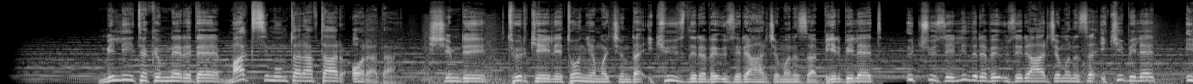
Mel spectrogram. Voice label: otoriter, seslendirme

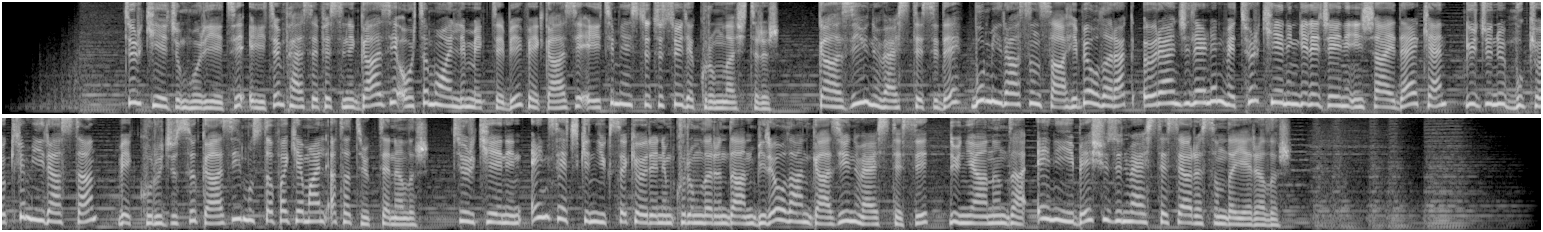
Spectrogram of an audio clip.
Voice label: tanitim; kurumsal imaj

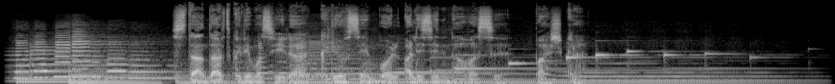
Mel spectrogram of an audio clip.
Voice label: sicak samimi, seslendirme

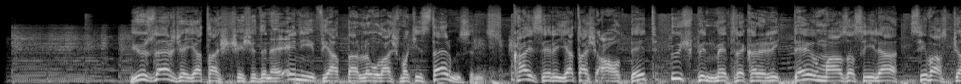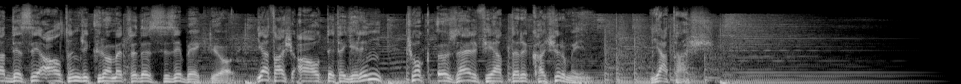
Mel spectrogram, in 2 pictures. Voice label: kampanya, seslendirme

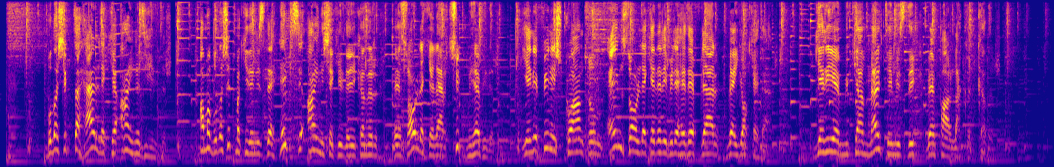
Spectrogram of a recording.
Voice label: enerjik tempolu, seslendirme

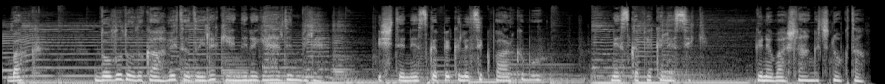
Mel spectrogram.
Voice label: sicak samimi

